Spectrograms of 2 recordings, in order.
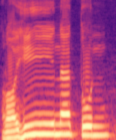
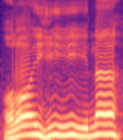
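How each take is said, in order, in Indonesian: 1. Kata itu berakhir dengan suku kata tun. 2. Kata itu berakhir dengan bunyi h. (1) "Kalau kita wasal" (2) "Tapi kalau kita waqaf maka dibaca ha"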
